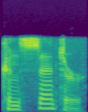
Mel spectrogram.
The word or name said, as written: concenter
